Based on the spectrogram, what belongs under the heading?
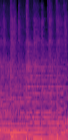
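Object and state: Nothing is struck.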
